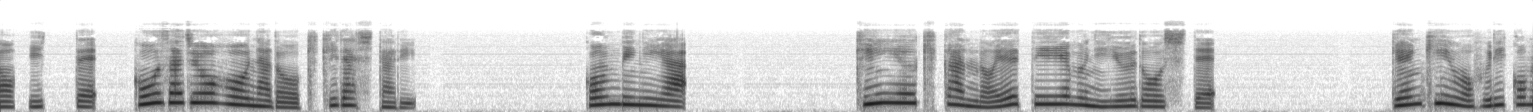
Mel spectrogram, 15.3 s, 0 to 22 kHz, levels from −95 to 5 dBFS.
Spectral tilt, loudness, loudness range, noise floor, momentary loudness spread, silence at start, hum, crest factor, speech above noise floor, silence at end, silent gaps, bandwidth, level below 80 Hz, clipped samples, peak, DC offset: -6 dB/octave; -15 LUFS; 6 LU; -66 dBFS; 12 LU; 0 s; none; 16 dB; 52 dB; 0 s; none; 7.4 kHz; -60 dBFS; under 0.1%; 0 dBFS; under 0.1%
